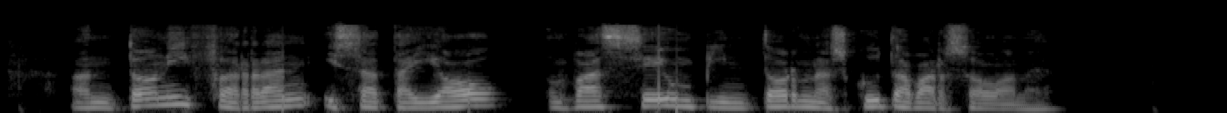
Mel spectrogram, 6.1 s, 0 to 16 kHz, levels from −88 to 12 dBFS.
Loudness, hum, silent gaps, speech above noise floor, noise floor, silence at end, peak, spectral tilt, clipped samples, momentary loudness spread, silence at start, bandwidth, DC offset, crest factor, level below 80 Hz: -40 LUFS; none; none; 49 dB; -89 dBFS; 0.85 s; -24 dBFS; -4.5 dB/octave; under 0.1%; 12 LU; 0.35 s; 7.6 kHz; under 0.1%; 18 dB; -72 dBFS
